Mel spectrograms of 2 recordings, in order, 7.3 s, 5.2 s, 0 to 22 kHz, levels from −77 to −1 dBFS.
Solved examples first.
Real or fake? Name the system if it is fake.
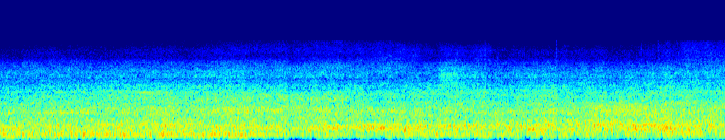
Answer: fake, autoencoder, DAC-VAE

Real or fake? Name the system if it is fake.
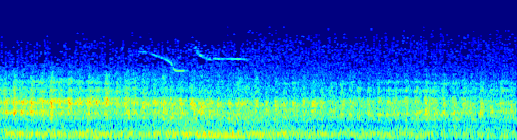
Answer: real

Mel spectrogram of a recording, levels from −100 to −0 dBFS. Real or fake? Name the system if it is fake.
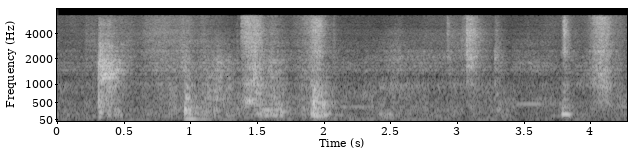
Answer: fake, autoencoder, DAC-VAE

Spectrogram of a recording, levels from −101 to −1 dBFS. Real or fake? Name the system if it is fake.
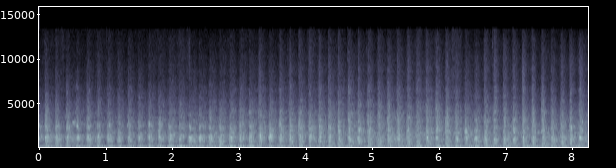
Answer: fake, autoencoder, DAC-VAE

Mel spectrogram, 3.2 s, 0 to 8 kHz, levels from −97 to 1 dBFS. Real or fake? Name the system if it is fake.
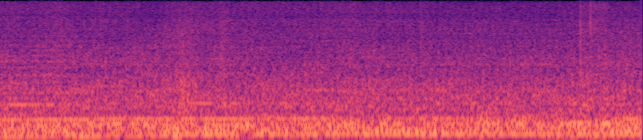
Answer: fake, autoencoder, DAC-VAE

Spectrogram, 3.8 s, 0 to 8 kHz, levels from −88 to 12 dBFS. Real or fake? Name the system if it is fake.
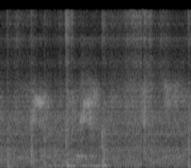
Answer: fake, autoencoder, DAC-VAE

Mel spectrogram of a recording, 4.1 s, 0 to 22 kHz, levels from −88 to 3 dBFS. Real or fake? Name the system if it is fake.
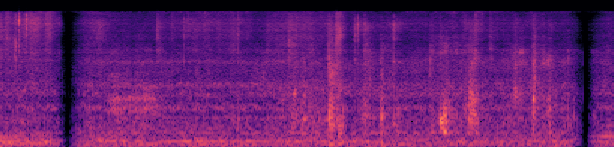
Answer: fake, autoencoder, DAC-VAE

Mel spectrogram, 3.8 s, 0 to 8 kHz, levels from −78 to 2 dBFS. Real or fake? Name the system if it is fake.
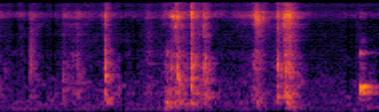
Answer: fake, autoencoder, DAC-VAE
